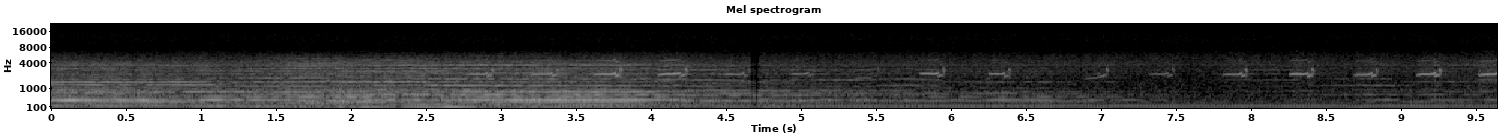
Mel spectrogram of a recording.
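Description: A redshank at Fokstumyra bog gives a rapid series of sharp, piping calls at a steady, insistent rhythm, clear over a low background rumble.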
